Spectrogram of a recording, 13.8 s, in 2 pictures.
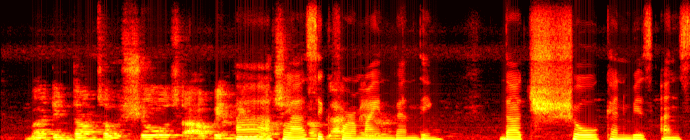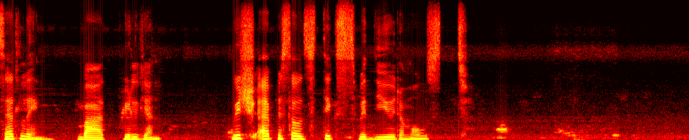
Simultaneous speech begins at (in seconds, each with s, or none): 2.4 s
